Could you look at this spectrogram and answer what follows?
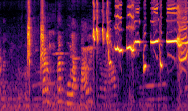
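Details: Oriental magpie-robin (kacer) with learned Cililin song material: rough nasal harmonic notes at first, then a quick sequence of clear high whistles, sharp chips and steady piping tones.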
